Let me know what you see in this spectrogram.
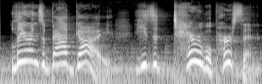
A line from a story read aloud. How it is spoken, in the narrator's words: Robert shouted over the chaos of the vampires and witches fighting the flames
